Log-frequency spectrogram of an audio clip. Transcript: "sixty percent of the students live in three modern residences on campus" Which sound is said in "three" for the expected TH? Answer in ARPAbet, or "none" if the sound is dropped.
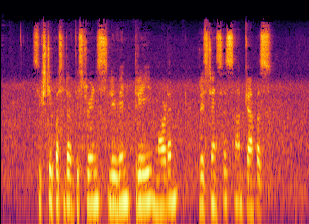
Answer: T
